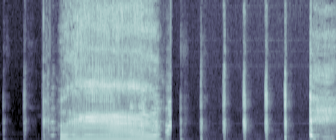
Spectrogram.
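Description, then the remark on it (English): A voice imitates a buzzsaw and lawnmower with a loud, harsh, sustained buzzing growl lasting over a second, followed by a string of short, sputtering bursts. “You sound like the mix of like a buzzsaw and something else and like a lawnmower.”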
